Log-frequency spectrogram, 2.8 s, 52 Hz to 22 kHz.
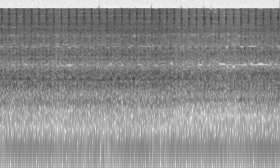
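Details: VW Golf Mk3 with idle air control actuator (stepper motor), engine cold: steady, even low idle with smooth rhythm, only slight oscillation, no misses or knocks; idling well.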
